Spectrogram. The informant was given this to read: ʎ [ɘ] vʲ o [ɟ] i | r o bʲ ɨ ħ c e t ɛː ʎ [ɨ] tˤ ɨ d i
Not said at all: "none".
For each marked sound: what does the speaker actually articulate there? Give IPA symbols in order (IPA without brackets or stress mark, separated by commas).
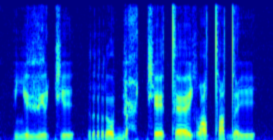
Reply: ɘ, c, ɛ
